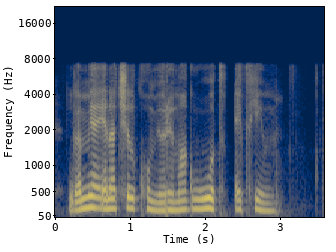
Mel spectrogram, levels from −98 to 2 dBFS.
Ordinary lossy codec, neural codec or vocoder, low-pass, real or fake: none; codec, 16 kHz, 0.8 kbps, ZipCodec; 7.2 kHz; fake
